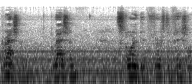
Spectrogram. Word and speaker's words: Gresham: I noticed in prior episodes I said Gresham. Just a habit of how you normally pronounce the name. I do apologize, Jermaine, if by some miracle you're watching this series. But it is Jermaine Gresham.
